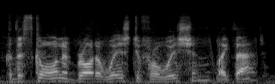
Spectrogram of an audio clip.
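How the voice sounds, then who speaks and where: A man's voice: mid-range voice, normal speed, pushed and bright, close to an everyday voice. A man playing a wise older scholar-warrior in a sci-fi game, grave, probing and philosophical in a formal way. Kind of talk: scripted game dialogue.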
